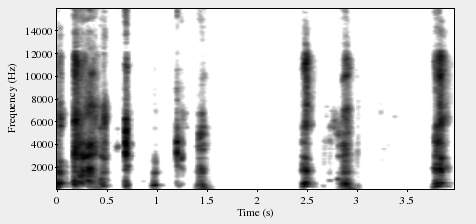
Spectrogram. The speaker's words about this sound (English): Excuse me. Got this ridiculous cough that they're trying to. It's an asthma cough. That's what it is.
